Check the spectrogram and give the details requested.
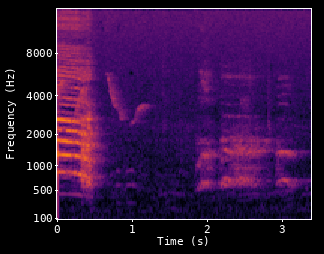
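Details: Seven-month-old native village chicken finishing a loud crow with a falling harmonic note, then, after a quiet gap, giving a pair of nasal, clucking calls.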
